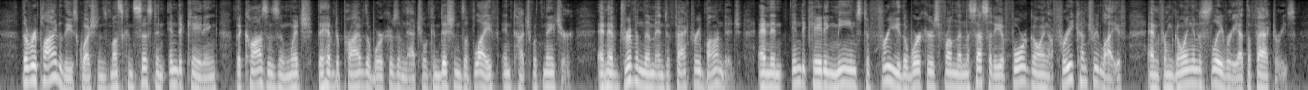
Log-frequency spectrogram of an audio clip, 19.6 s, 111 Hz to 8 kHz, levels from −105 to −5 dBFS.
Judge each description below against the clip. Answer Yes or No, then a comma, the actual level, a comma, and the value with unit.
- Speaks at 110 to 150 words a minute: No, average, 175 wpm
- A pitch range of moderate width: Yes, average, 3.7 semitones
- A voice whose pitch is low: Yes, low, 125 Hz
